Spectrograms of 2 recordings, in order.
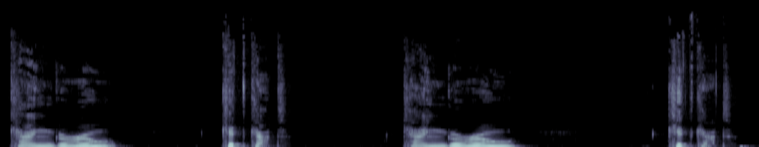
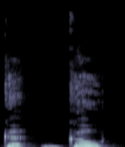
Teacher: So we said the K unvoiced and the G is voiced.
